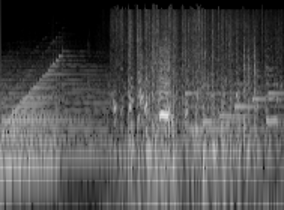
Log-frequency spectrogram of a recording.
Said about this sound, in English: I do love it here on my chicken farm. Now, how are we today, my chickens?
